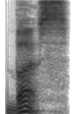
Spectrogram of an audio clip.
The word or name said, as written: buss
